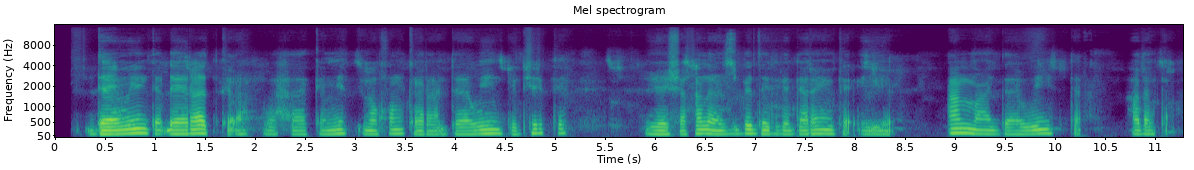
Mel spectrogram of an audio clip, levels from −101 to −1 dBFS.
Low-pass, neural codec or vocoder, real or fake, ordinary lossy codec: 14.4 kHz; codec, 32 kHz, 1.9 kbps, SNAC; fake; none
